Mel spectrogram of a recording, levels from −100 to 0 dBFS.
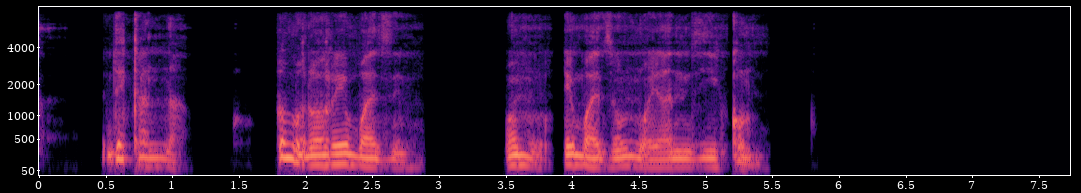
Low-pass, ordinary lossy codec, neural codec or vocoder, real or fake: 7.2 kHz; none; codec, 16 kHz, 4 kbps, FunCodec, trained on LibriTTS, 50 frames a second; fake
